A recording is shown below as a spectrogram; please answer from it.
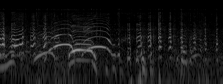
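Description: Several people shrieking and calling out excitedly in overlapping high calls that rise and fall, for about the first two seconds. After that comes a run of quick, sharp clicks and taps.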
